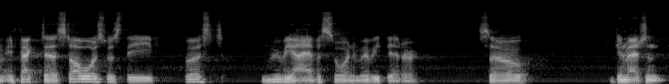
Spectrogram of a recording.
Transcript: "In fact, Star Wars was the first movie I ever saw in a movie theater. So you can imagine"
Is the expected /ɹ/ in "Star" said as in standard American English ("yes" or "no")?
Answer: yes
